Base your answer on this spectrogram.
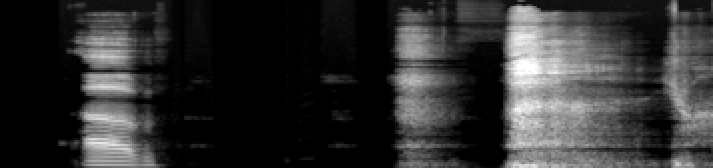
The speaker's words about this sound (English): I'm tired. No, but... I'll yawn in the mic.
